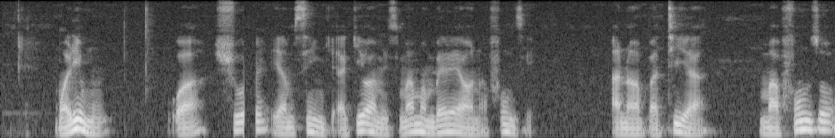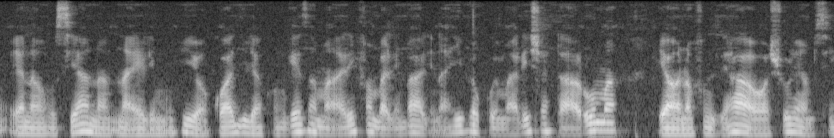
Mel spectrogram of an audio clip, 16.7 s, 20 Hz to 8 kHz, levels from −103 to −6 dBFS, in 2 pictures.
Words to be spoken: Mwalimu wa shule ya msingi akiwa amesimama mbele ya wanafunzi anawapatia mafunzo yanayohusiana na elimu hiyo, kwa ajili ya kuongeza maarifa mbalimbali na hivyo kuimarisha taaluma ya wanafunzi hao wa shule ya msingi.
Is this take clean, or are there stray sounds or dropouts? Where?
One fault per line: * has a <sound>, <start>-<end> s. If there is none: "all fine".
* has a dropout, 2.4-2.6 s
